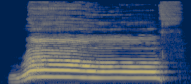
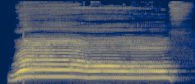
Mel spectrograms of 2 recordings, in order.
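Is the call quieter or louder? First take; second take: quieter; louder. First: The name is called at normal loudness. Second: The name is called out more loudly.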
